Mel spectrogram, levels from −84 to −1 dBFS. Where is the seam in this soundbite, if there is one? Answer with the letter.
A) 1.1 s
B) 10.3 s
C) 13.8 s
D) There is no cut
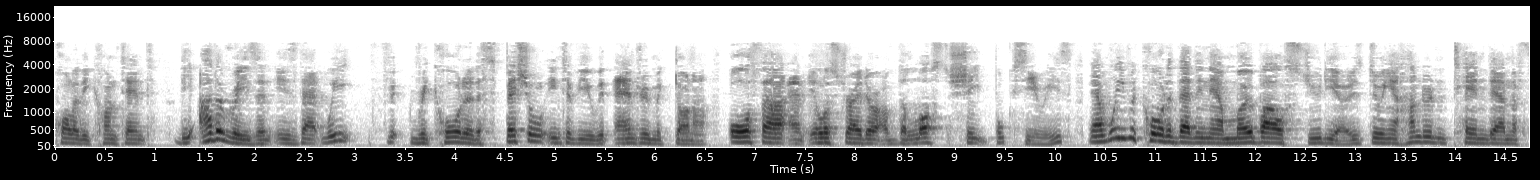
B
